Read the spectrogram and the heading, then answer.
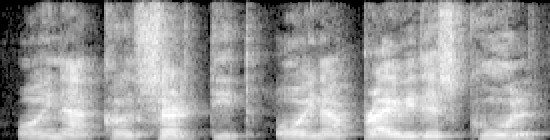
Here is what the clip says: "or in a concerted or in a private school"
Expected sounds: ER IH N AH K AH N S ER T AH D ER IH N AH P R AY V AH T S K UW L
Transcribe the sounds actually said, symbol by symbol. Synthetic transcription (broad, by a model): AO IH N AH K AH N S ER T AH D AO IH N AH P R AY B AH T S K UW L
